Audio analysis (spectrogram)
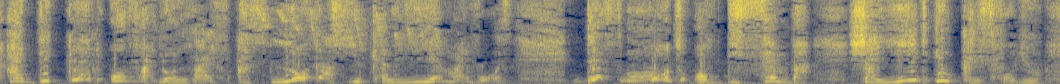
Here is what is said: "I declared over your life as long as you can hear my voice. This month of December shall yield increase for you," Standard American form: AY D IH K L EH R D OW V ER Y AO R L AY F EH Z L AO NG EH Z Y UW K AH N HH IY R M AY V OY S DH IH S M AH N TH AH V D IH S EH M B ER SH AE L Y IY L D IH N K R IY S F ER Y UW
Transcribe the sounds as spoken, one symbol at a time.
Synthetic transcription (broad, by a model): AY D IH K L EH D OW V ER Y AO L AY F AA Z L AO NG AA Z Y UW K AH N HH IY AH M AY V OY S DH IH S M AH N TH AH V D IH S EH M B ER SH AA L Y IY D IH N K R IY S F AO Y UW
